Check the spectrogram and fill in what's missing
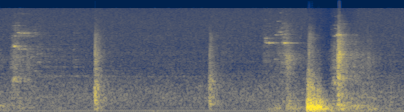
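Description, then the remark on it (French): An apartment door creaks and clicks open as a man leaves the apartment, followed by a few light knocks and handling sounds, then shuts with a firmer thud near the end, with no talking. “Et il sort de l'appartement.”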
